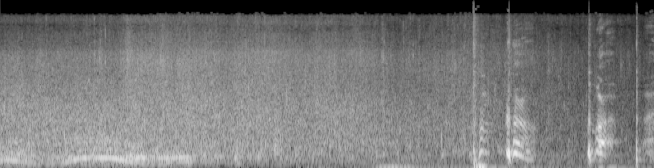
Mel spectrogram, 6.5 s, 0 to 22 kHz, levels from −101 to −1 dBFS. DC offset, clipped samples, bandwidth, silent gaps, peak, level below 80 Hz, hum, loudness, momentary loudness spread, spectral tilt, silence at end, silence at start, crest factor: under 0.1%; under 0.1%; 17 kHz; none; 0 dBFS; -38 dBFS; none; -21 LUFS; 13 LU; -4.5 dB/octave; 0 s; 0 s; 22 dB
